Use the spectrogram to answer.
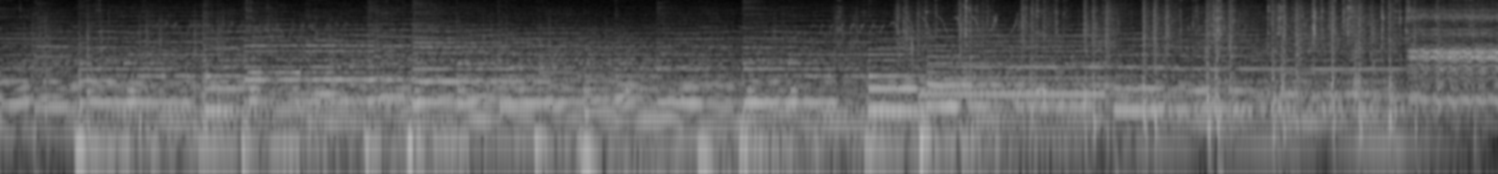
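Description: Horse hooves clip-clop continuously during a ride, joined by neighing and whinnying, dense and loud throughout with no talk.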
